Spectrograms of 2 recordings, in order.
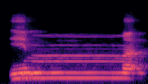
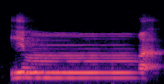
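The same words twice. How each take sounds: First: The nasal sound is held long. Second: The same.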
